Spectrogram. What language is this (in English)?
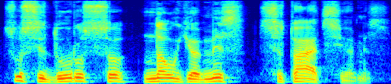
Lithuanian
